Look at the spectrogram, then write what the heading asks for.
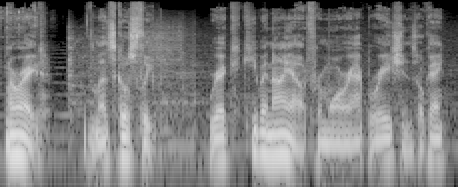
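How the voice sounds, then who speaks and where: A fairly low-voiced, cautious investigator acted by a man, fussy with his companions. It is audio drama, with faint music behind. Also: moderate pace, fairly bright tone. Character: fussy, cautious older-than-his-friend male investigator.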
